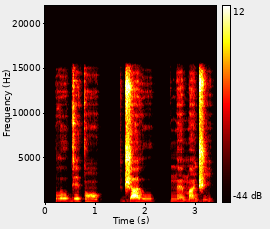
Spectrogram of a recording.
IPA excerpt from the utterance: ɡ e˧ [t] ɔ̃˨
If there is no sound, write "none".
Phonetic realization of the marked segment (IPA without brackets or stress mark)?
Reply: t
